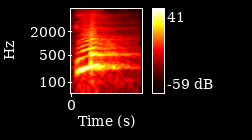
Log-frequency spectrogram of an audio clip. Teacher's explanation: This is a bilabial nasal.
